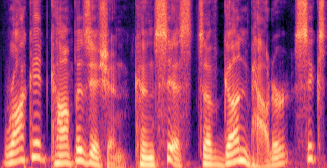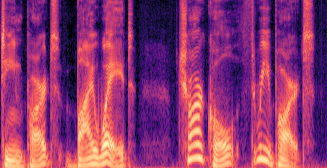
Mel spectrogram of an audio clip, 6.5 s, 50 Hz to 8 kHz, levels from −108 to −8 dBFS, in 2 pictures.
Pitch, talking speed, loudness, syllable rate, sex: 135 Hz, 110 wpm, -17 LUFS, 3.6 syllables/s, male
